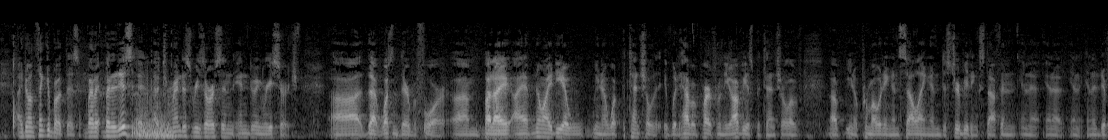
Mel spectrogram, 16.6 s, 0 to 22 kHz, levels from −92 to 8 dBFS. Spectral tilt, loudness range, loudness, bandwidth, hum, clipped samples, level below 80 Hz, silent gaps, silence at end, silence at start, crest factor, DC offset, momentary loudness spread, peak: -5.5 dB/octave; 8 LU; -35 LUFS; 11.5 kHz; none; under 0.1%; -68 dBFS; none; 0 s; 0 s; 26 dB; under 0.1%; 15 LU; -10 dBFS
